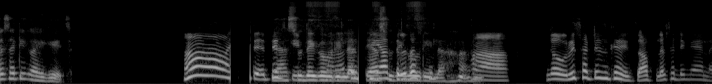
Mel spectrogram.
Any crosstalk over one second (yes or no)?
yes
